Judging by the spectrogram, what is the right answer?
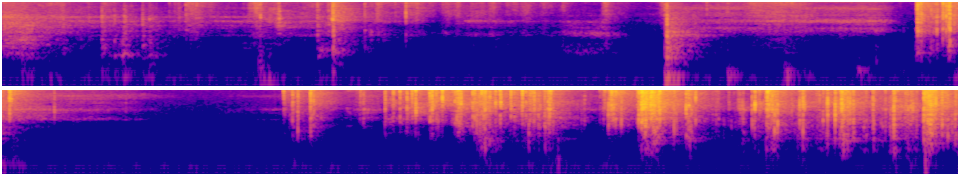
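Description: Foil wrapper of a trading card pack being picked at and torn open, a dense crinkling from about six seconds in, after a few scattered handling clicks.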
